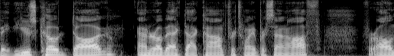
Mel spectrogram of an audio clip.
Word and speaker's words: Rhoback: to Rowback joggers.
